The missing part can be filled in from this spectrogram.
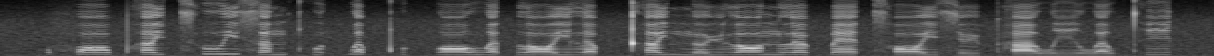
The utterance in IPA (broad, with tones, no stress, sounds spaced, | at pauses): f ɔː˨˧ pʰ ɐ˧ j t͡sʰ uː˥ j s ɐ˨˧ n kʷʰ ɐ˨˥ k̚ w ɐ˥ p̚ kʷʰ ɐ˨ k̚ w ɔː˨˧ w ɐ˨˥ t̚ l ɔː˨˧ j l ɐ˨˥ p̚ kʰ ɐ˥ j n̪ ɵ˨˥ ɥ l ɔː˥ n l œː˥ p̚ ɛː˧ t͡sʰ ɔː˧ j s yː˨˩ pʰ aː˧ w iː˨˧ w ɐ˨ w t̪ʰ iː˥ t̚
